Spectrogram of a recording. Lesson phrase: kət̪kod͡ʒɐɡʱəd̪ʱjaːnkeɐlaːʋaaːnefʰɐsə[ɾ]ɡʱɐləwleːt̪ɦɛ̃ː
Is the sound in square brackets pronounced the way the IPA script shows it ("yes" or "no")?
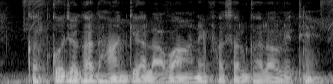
no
